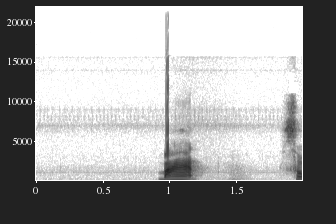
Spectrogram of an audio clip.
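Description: Speech only: after a pause, one short spoken word about a second in, and the next words begin near the end.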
